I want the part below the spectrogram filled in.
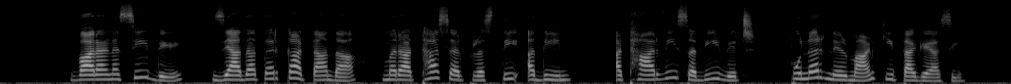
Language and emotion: Punjabi, neutral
